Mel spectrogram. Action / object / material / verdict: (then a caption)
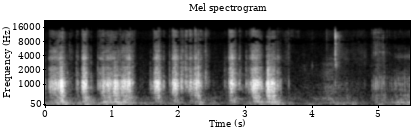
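scrape / stretched canvas print on a wooden frame / canvas / none. A thin wooden stick traces and scrapes along the printed lines of a large, hollow-backed canvas print stretched on a wooden frame. Short dry scraping strokes come in bursts, centered around 1 kHz with a bright, airy edge, separated by brief pauses. Toward the end the strokes give way to near silence, a single small tick, and a faint, rising final scrape.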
